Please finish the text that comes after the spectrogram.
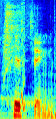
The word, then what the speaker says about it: pithing: That first word is pronounced pithing, and it comes from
